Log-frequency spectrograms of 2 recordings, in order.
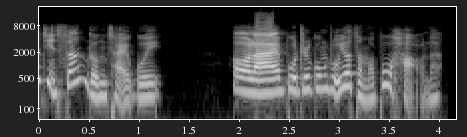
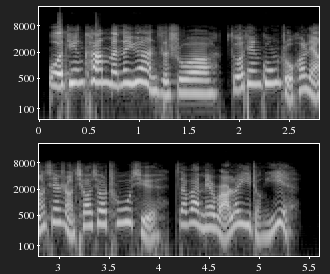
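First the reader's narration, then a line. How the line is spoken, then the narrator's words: Sneering laugh. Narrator (Chinese): 杨夫人嗤笑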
